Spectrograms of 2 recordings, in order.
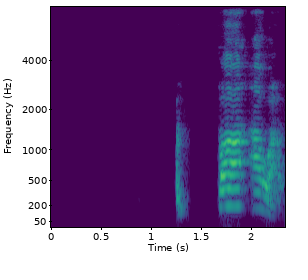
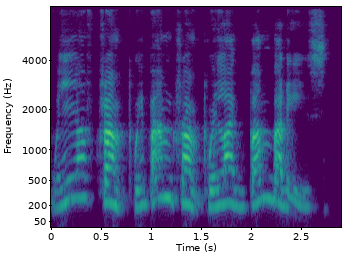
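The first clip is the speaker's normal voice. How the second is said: higher, louder mock fan voice; mocking Trump fans; 10 semitones higher, 6 dB louder, slower than usual. Mocking American Trump fans, loud gushing voice. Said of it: "You guys are like".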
